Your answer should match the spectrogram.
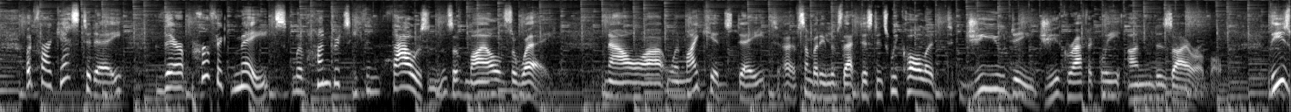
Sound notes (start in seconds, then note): none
